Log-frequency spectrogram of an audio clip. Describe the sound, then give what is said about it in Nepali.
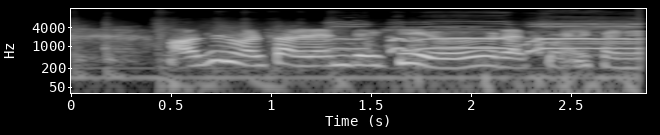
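Rooster crowing in a series of several drawn-out, wavering, strongly tonal calls, loud and following one another with short breaks. “पोतुको जस्तो आवाज छ, भाले गरेर आएको। खासमा यो आवाज भालेको कि पोतीको?”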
